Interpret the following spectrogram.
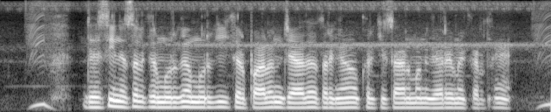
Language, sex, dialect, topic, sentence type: Chhattisgarhi, male, Northern/Bhandar, agriculture, statement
